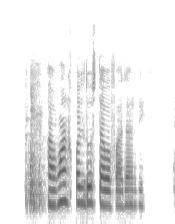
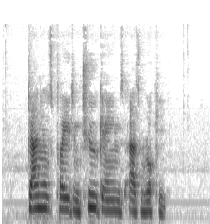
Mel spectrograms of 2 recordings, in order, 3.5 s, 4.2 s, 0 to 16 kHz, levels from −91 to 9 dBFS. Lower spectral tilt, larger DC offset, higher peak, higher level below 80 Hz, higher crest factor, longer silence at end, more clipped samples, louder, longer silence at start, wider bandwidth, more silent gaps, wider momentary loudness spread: second, -5 dB/octave vs -7.5 dB/octave; neither; second, -20 dBFS vs 0 dBFS; second, under -90 dBFS vs -54 dBFS; about the same, 18 dB vs 20 dB; second, 0.65 s vs 0.9 s; neither; second, -36 LUFS vs -19 LUFS; about the same, 0.5 s vs 0.55 s; about the same, 11 kHz vs 11 kHz; first, 1.45-1.51 s, 1.92-1.97 s vs none; first, 14 LU vs 11 LU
